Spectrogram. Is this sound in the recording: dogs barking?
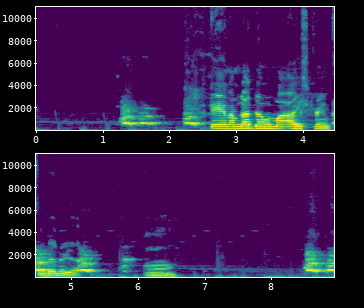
yes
